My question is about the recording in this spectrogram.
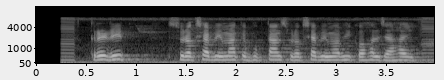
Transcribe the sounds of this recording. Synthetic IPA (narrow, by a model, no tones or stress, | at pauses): kɾeɽit̪suɾəkt͡ʃʰabimakebʱukt̪ansuɾəkt͡ʃʰabimabʱikəɦəld͡ʒaɦəj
